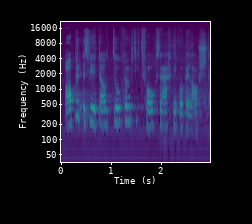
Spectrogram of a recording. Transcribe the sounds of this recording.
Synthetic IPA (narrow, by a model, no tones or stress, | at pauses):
ʔɑb̥əɾəsʋɪtɑwt͡suəkʰʏmftik̚t̪fɔlksɾæχniɡobelɑ̰ʃtə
